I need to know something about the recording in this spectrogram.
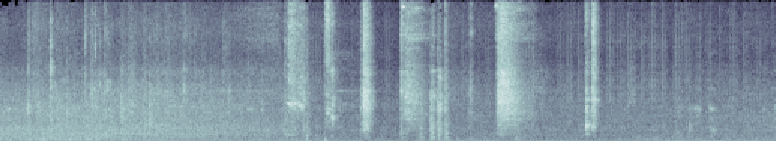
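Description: A bus engine idles close by with a low rumble.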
